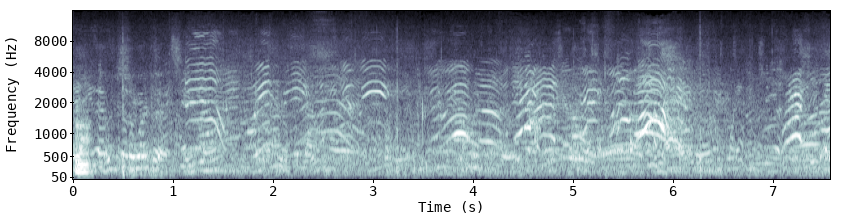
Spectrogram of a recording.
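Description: Spectators cheer and shout from the sidelines.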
